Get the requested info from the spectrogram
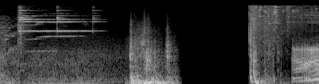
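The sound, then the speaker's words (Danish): A stone chip strikes a car windscreen: a sharp, hard crack cuts through steady road hum, then everything drops to silence before noisy sound with a whine returns. “Et steneslag!”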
